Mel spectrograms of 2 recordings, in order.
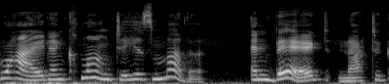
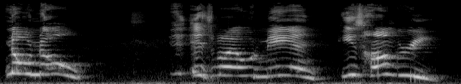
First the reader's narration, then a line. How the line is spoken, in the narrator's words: sobbed Titee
